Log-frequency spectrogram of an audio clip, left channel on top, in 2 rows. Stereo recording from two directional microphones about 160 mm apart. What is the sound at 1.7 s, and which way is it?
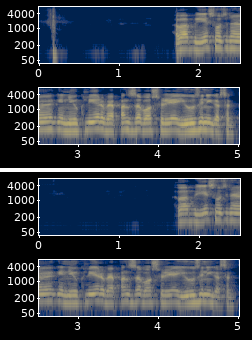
Speech, 30° left (ahead or behind).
